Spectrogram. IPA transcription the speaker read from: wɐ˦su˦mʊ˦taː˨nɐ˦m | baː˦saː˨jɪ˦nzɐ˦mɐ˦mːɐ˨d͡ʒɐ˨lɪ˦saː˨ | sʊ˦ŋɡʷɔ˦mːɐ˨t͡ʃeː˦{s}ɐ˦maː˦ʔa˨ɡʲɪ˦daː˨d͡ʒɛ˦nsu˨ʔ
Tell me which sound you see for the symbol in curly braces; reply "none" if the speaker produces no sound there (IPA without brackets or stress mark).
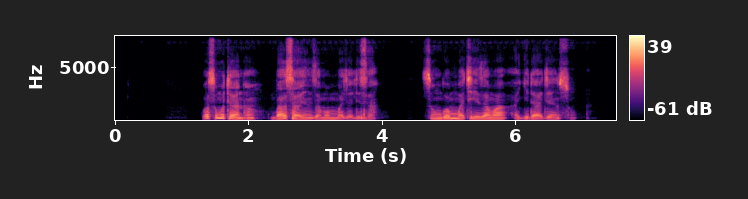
z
